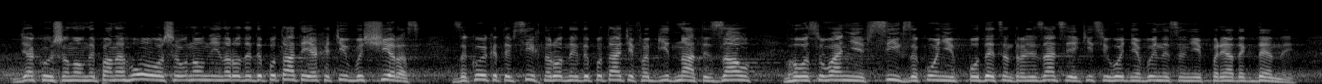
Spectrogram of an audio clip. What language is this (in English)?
Ukrainian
